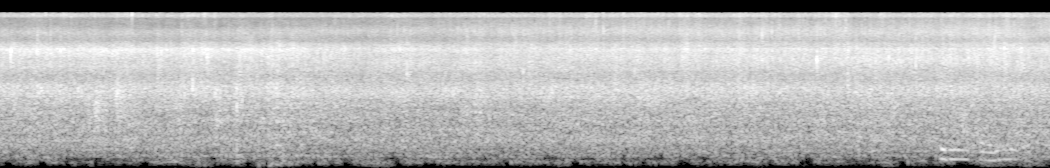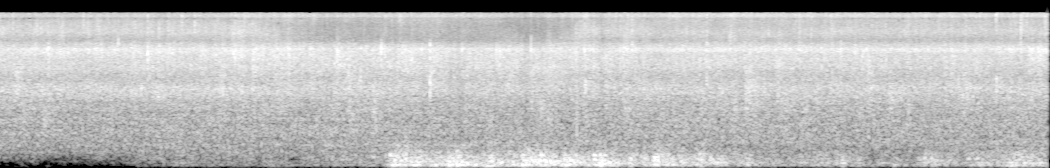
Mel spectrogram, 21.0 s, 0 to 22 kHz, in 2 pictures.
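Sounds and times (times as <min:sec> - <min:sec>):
steady rain: 0:00.0 - 0:21.0
thunder rumbling: 0:13.8 - 0:21.0.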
